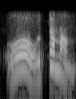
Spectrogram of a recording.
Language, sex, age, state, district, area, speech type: Sanskrit, female, 45-60, Tamil Nadu, Chennai, urban, conversation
